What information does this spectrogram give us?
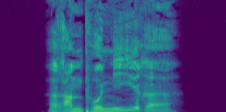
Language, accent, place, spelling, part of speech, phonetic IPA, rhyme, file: German, Germany, Berlin, ramponiere, verb, [ʁampoˈniːʁə], -iːʁə, De-ramponiere.ogg
- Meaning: inflection of ramponieren: 1. first-person singular present 2. first/third-person singular subjunctive I 3. singular imperative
